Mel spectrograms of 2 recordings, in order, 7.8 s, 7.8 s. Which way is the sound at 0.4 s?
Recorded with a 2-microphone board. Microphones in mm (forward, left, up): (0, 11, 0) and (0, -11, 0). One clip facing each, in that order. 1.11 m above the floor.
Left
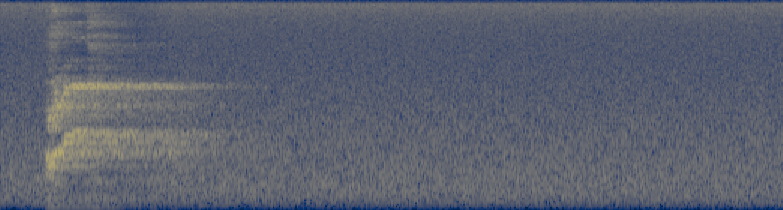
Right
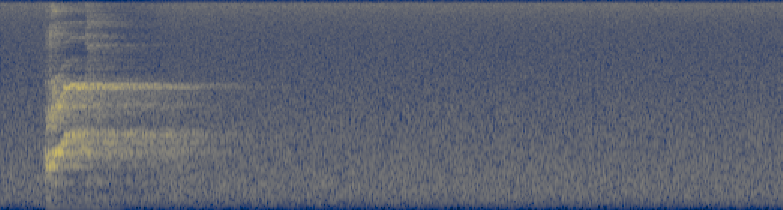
50° right (ahead or behind).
